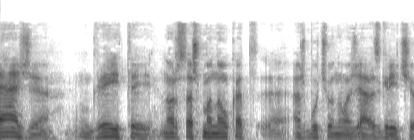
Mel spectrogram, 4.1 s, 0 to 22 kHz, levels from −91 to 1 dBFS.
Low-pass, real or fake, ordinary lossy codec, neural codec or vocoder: 14.4 kHz; fake; MP3, 48 kbps; vocoder, 44.1 kHz, 128 mel bands, Pupu-Vocoder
